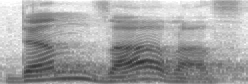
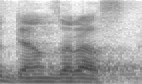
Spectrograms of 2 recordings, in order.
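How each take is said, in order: First: Slow syllable demo. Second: Said in the usual way. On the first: Shown as a demonstration. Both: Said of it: "এটাও tree syllable".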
